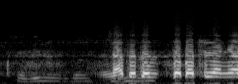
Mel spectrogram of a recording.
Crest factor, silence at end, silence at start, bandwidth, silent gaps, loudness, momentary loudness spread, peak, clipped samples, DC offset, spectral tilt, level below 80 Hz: 14 dB; 0 s; 0.35 s; 5.6 kHz; none; -18 LUFS; 6 LU; -4 dBFS; under 0.1%; under 0.1%; -5.5 dB/octave; -56 dBFS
